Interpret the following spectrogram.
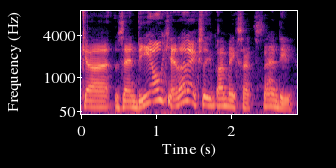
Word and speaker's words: Xande: Oh, you say it like Xande?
